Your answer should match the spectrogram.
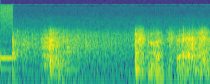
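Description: Faint workshop handling sounds on an old film soundtrack: a soft wooden knock about half a second in, then a few short clatters and bits of a voice in the second half.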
